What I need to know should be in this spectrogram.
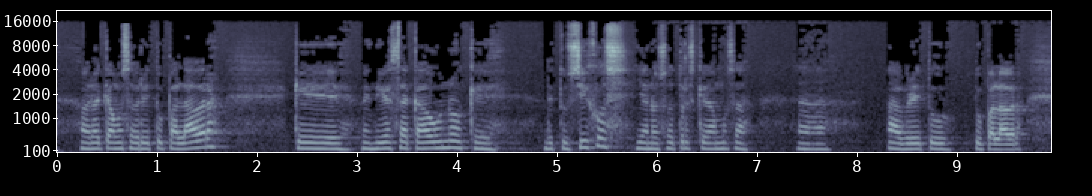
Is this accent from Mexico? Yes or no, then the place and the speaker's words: yes; Monterrey, Nuevo León, Mexico; tengo 21 años, estudio idiomas y soy de aquí de Monterrey.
